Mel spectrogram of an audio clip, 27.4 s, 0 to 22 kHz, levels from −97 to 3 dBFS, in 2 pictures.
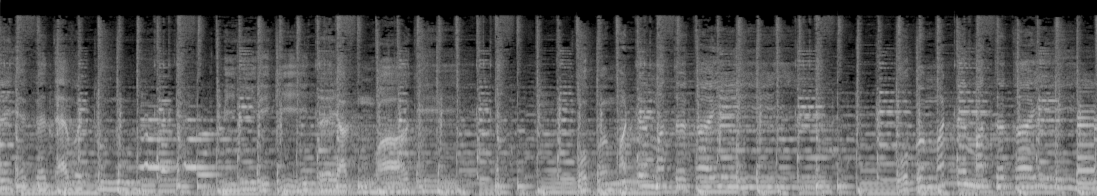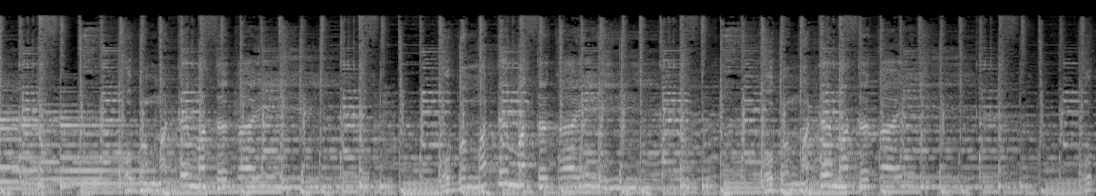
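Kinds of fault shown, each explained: No faults of any kind are heard here.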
